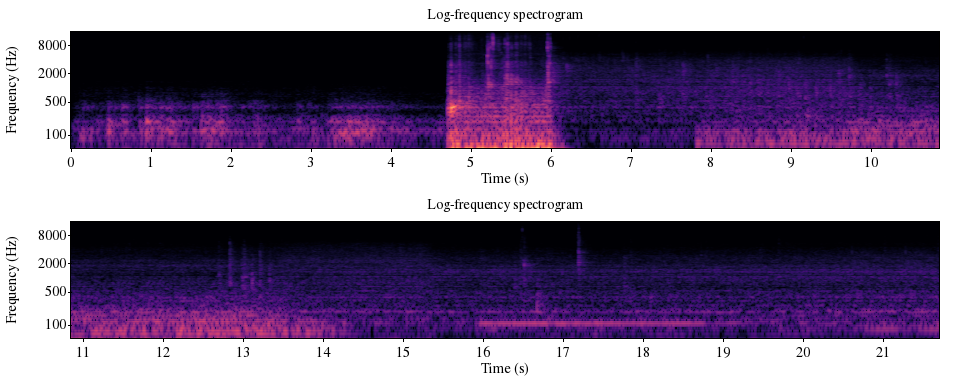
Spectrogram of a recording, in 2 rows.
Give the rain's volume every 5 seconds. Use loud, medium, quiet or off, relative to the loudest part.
loud, loud, loud, medium, loud.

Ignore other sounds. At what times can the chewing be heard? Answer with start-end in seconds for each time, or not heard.
4.7-6.0, 15.9-18.8.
